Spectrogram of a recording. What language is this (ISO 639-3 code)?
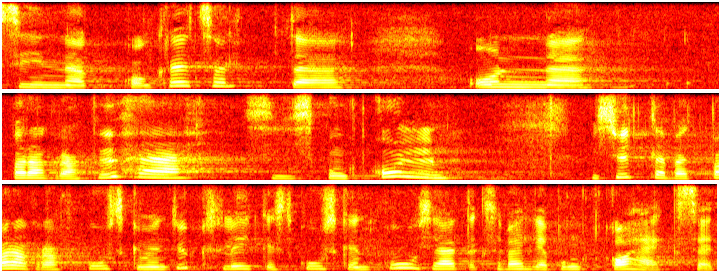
est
